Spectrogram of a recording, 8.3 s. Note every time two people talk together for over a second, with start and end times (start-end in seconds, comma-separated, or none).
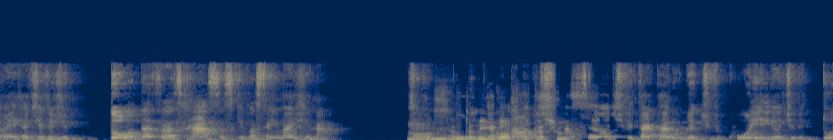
4.1-5.8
